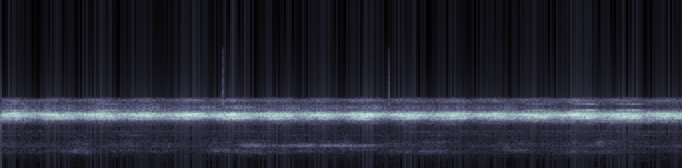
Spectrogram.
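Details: Cricket chirping at night: a steady, unbroken high-pitched trill with a faint wavering shimmer in the lower treble and no other sounds.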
